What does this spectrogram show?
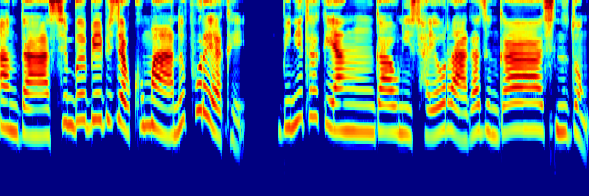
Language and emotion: Bodo, disgusted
